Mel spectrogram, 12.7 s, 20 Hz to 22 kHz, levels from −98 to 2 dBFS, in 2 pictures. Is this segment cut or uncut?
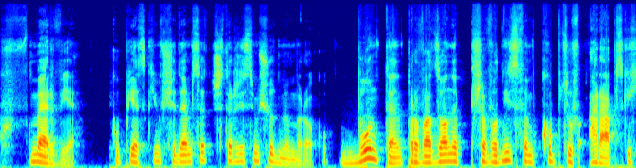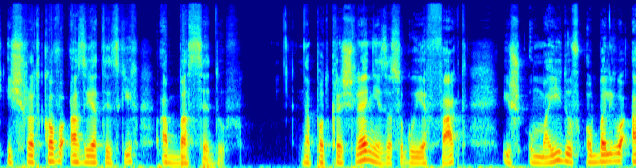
cut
